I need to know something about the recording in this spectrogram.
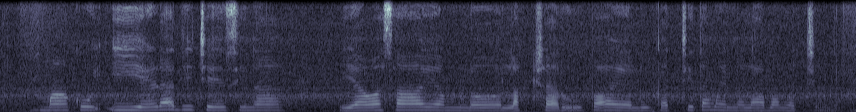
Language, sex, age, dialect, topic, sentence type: Telugu, female, 25-30, Central/Coastal, banking, statement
